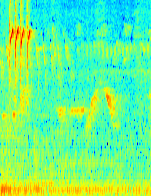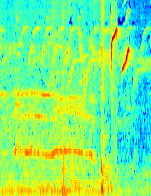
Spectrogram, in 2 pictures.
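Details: Cinereous tit lure sound meant to make other birds sing: a quick run of four sharp high whistles opens, then other birds give lower drawn-out whistles and chatter, before two more piercing whistled notes end it.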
